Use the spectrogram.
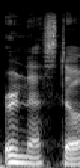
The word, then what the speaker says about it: Ernesto: Or Ernesto, I'm sorry. You're not supposed to pronounce the H.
